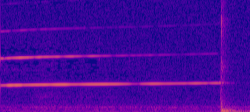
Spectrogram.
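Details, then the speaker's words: Power inverter at power-on: a steady high-pitched beep, then it stops with a click; the output is shorted, with the first-stage power MOSFETs probably burnt. "ele ele automaticamente quando eu ligo ele apita e depois ele para o apito né é uma característica é um tipo né de defeito"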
